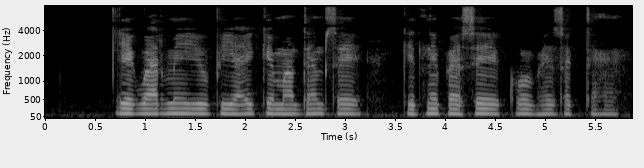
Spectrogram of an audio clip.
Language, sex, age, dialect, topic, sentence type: Hindi, male, 46-50, Kanauji Braj Bhasha, banking, question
